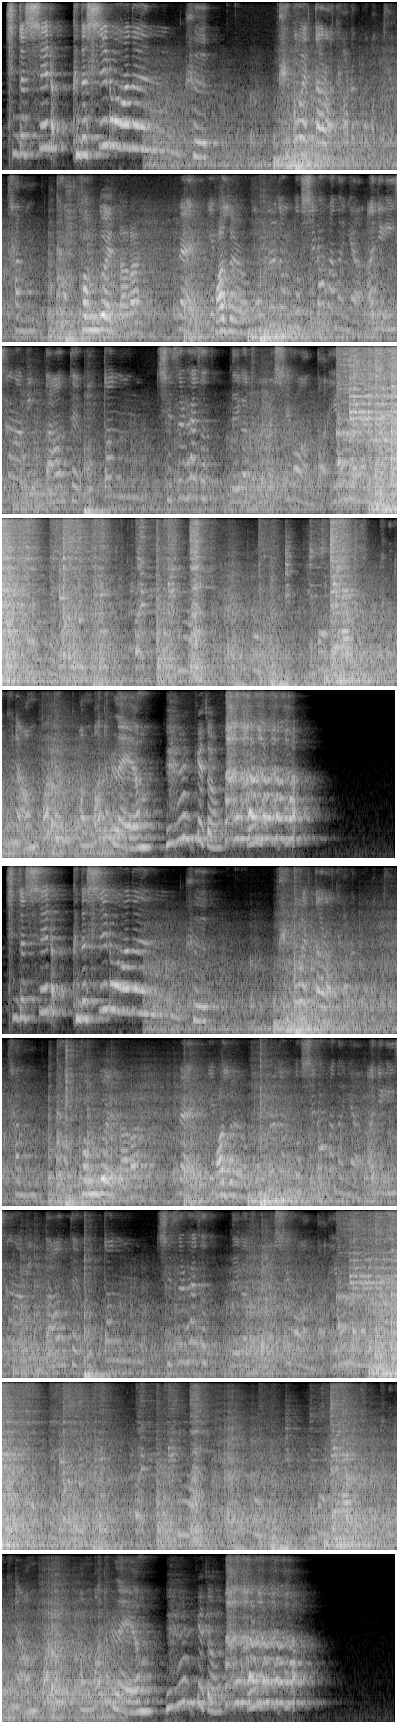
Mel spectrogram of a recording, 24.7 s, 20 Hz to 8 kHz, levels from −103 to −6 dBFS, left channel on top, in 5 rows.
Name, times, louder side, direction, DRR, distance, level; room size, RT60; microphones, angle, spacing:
voice 1, 0.1-2.6 3.5-6.1 7.1-7.8 8.1-15.9 16.9-17.3 17.9-18.1 18.8-18.9 19.2-21.7 22.5-23.4, left 3 dB, 25° left, 6 dB, 2.8 m, -32 dB
sound 1, 1.8-21.3, equal, 15° right, 6.1 m, -33 dB
sound 2, 3.6-4.0 5.7-6.0 8.1-8.4 9.1-9.2 10.9-11.4, equal, 65° right, 7.3 m, -30 dB
voice 2, 5.9-6.7 7.6-8.1 21.8-22.5 22.8-23.1 23.4-23.5, left 2 dB, 50° left, 7 dB, 2.4 m, -27 dB
Dishes pots and pans, 14.1-19.3 19.7-19.8, left 6 dB, 80° left, 1.3 m, -26 dB
23.0 x 22.5 x 7.5 m, 0.69 s
head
